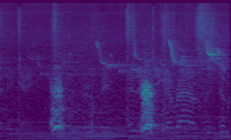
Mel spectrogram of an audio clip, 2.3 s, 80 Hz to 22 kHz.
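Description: A dog gives three short barks at a distance in Kingdom Come Deliverance 2, spaced about a second apart over a quiet background.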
